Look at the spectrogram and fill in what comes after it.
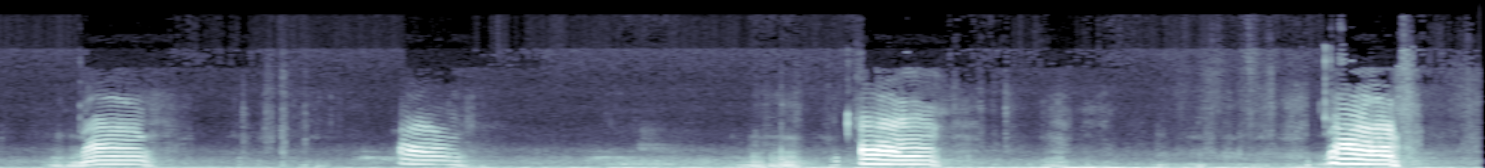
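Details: Cat meowing four times at irregular intervals, each meow short and falling in pitch at its close, with a few softer murmurs between them over a low rumbling background.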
